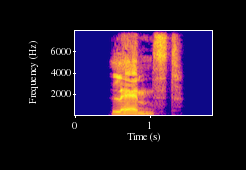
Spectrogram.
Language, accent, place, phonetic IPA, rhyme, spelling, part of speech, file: German, Germany, Berlin, [lɛːmst], -ɛːmst, lähmst, verb, De-lähmst.ogg
- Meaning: second-person singular present of lähmen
